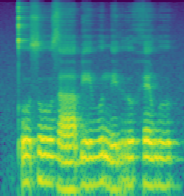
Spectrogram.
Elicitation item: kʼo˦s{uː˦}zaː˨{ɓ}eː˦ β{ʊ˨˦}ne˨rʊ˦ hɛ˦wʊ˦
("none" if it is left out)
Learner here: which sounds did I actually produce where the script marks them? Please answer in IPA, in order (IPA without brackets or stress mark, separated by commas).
oː˦, ɓ, ʊ˦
